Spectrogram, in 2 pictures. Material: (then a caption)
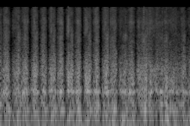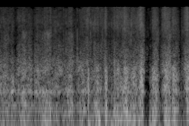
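Foam. Fingertips and short nails scratch and rub a black foam windscreen on a microphone, making a dense, muffled, low-heavy rustle with rapid rhythmic strokes. The scraping stays steady throughout, with a few louder bursts near the end and almost no bright content.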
